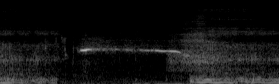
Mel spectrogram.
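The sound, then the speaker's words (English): A man snoring in his sleep: a rough, rumbling snore, then a long thin whistle on the breath out, and the rumbling starts again. Fairly loud, with no talking. “you promised you wouldn't snore.”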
